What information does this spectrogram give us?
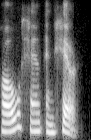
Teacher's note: the H sound which is a voiceless glottal fricative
